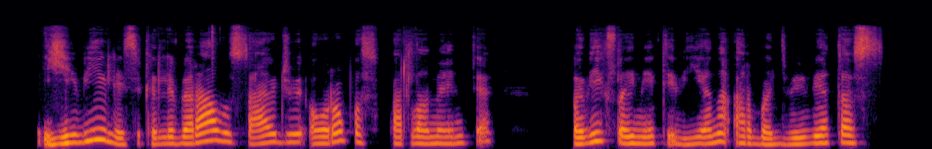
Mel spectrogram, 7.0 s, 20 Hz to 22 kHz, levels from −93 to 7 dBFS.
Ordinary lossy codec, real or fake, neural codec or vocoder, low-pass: MP3, 96 kbps; fake; vocoder, 44.1 kHz, 128 mel bands, Pupu-Vocoder; 10.8 kHz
